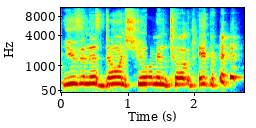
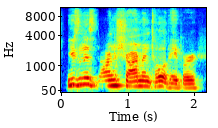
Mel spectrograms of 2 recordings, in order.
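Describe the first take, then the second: First: The brand name is said in a heavy accent. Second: The brand name is said in a plain accent.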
